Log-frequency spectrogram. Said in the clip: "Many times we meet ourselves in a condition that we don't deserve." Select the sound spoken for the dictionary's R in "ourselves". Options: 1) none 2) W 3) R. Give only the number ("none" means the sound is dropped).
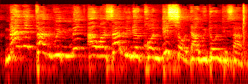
2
